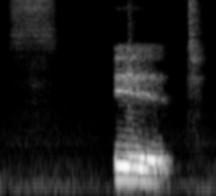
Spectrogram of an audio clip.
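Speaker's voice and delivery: long hissed 'S', then stretched 'It'; slow blend. Shown as a demonstration. Teacher blending for Jim, slow 'S. It'. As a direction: draw out 'S. It' sound by sound. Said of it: "say 'em all together slowly".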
